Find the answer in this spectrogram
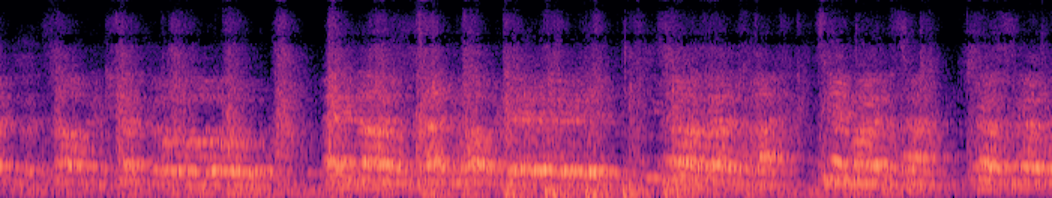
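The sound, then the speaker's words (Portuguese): A large crowd of Chelsea supporters sings a relatively new rhythmic chant for manager Tuchel in a stadium, voices massed and reverberant, with steady melodic phrasing and occasional claps or shouts rising above the singing. “E, e duas músicas relativamente novas da torcida do Chelsea.”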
